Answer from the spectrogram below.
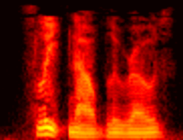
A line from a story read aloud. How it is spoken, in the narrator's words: he said gently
